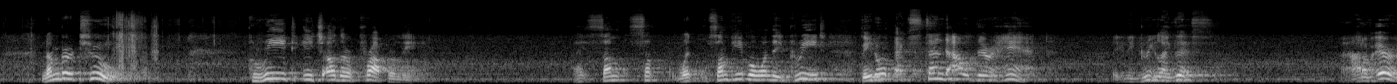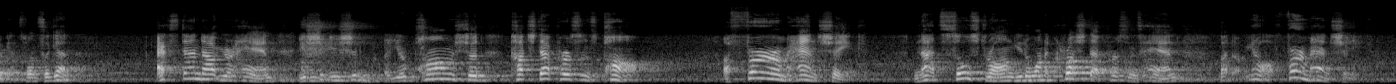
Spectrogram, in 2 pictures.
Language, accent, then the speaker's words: English; Glendale Heights, Illinois, United States; I said, I was born in Glendale Heights. I'm from Glendale Heights.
